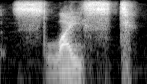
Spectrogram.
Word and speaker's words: sliced: Pronunciation is sliced. Sliced. Sliced. Yeah, it has the T sound.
